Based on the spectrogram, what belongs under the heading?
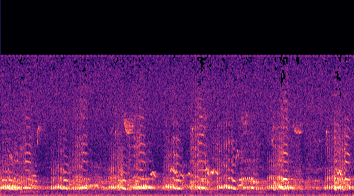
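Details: Large migrating flock of sandhill cranes at Birchwood, Tennessee's Hiwassee refuge; bold, rolling bugles burst out in quick succession, about once a second, with faint higher calls above.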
